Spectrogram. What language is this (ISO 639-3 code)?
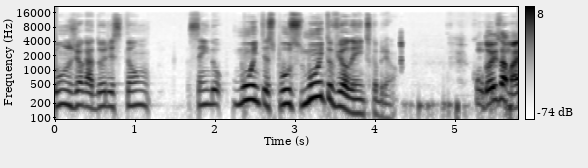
por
